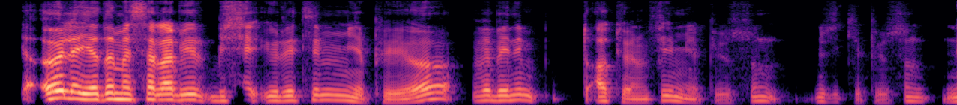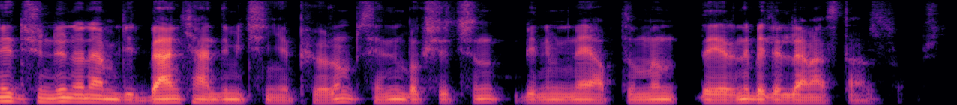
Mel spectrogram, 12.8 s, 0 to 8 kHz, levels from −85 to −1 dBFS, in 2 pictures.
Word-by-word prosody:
Ya 285 - -3
öyle 195 +1 +10
ya 165 -1 +8
da 180 - +9
mesela 165 -2 +7
bir 155 -5 +1
bir - - -3
şey 130 - -4
üretim 140 +3 -3
yapıyor 105 - -1
ve 140 +1 -3
benim 140 0 -1 0.3
atıyorum, 95 -9 -4
film 130 +3 -5
yapıyorsun, 85 - -13 0.2
müzik 110 -3 -16
yapıyorsun, 115 +8 -15
ne 120 -3 -5
düşündüğün 105 +4 -5
önemli 95 -4 -3
değil. 80 -2 -9
Ben, 90 +1 +3
kendim 85 -1 -6
için 75 - -12
yapıyorum, 75 +5 -10
senin 85 +1 -8
bakış 80 - -10
açın 95 0 -11
benim 80 0 -10
ne 85 - -5
yaptığımın 80 +1 -7 0.2
değerini 80 +2 -4
belirlemez 75 -2 -5
tarzı - - -19
sormuştum. - - -30
95 Hz, 165 wpm, -22 LUFS, 80-135 Hz, 0.3 s, öyle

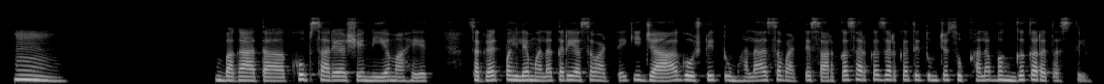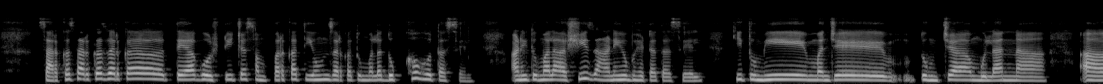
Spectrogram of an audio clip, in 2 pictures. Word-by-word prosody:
हम्म. 195 -8 +2 1.5
बघा 185 -1 +2
आता, 175 -1 0
खूप 230 -1 +1
सारे 195 -5 0
असे 185 0 0
नियम 175 0 -1
आहेत. 170 0 -3 0.5
सगळ्यात 195 0 +1
पहिले, 200 -2 +3
मला 185 -1 -1
तरी 200 +1 +1
असं 190 +1 -1
वाटते 180 -1 -6
की 215 - -2
ज्या 175 -1 +2
गोष्टी 205 0 +1
तुम्हाला 175 -2 -3
असं 200 +1 -2
वाटते 185 +1 -5
सारखं-सारखं 210 +4 -2
जर 215 0 -1
का 210 - -1
ते - - 0
तुमच्या 205 +1 -3
सुखाला 205 -1 -3
भंग 205 -1 +1
करत 185 -4 +1
असतील, 175 - -8 0.6
सारखं-सारखं 235 +7 +1
जर 255 0 +3
का, 255 -2 +3
त्या 220 0 +5
गोष्टीच्या 220 +1 0
संपर्कात 210 +2 -3
येऊन 215 +1 +2
जर 210 -1 +1
का 205 - -3
तुम्हाला 200 0 -1
दुःख 215 +5 -1
होत 230 -4 -1
असेल 170 -5 -6 0.4
आणि 210 +2 +4
तुम्हाला 215 0 +3
अशी 205 +7 +1
जाणीव 210 -2 +1
भेटत 190 -3 -3
असेल 170 0 -5 0.3
की 235 - -1
तुम्ही 225 0 +5
म्हणजे 205 -1 +4 0.4
तुमच्या 205 0 +2
मुलांना 190 -1 +1 0.5
अ, 205 - +4
200 Hz, 145 wpm, -27 LUFS, 185-215 Hz, 1.5 s, त्या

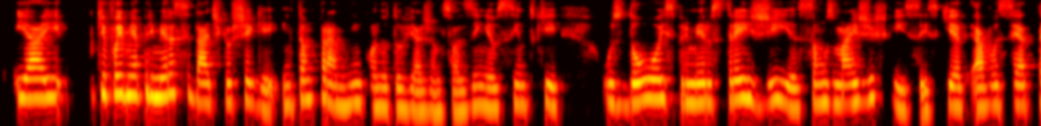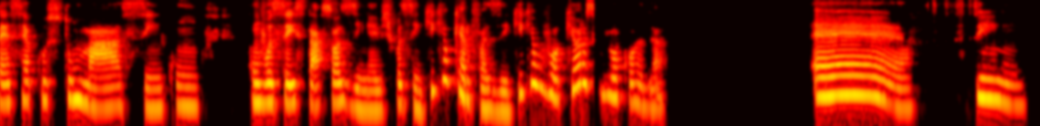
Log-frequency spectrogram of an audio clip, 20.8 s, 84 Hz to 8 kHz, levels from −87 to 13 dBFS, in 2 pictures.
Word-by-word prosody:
E 235 0 0
aí, 230 -3 +3 0.2
porque 270 0 0
foi 265 +1 +6
minha 255 0 +3
primeira 250 0 +3
cidade 205 -8 0
que - - -10
eu - - -3
cheguei, 200 -5 -4
então, 215 +5 -4
pra 215 -4 -1
mim, 185 +3 -5
quando 175 -3 -7
eu - - -3
estou 165 0 -6
viajando 145 -2 -7
sozinha, 165 +4 -5
eu - - -4
sinto 180 +2 -2
que 180 -4 -3 0.4
os 190 -2 -2
2 225 +3 +2
primeiros 195 0 0
3 225 +1 +2
dias 185 -3 -2
são 195 0 -2
os 200 -1 -2
mais 190 +1 0
difíceis, 170 -10 -4
que, 190 - +2
eh 170 0 -3 0.2
você 185 +1 -2
até 185 +1 0
se 210 +2 0
acostumar 205 -5 +2
assim 165 -2 -3
com 175 0 -8 0.6
você 200 -1 +5
estar 195 0 +3
sozinha 170 -7 0
e, - - -4
tipo 150 +6 -5
assim: 185 -4 -1
"O - - -11
que 300 +8 -4
eu 440 - +1
quero 240 - +1
fazer? 150 -3 -4
O - - -12
que 275 - -3
eu 390 - +5
vou 330 - -4
fazer? 230 -2 0
Que 320 - -2
horas 385 +1 +4
eu 260 - -8
vou 240 - +1
acordar?". 195 -6 -8 1.5
É, 250 -6 +5 0.7
sim. 215 -7 0
195 Hz, 175 wpm, -24 LUFS, 175-230 Hz, 1.5 s, foi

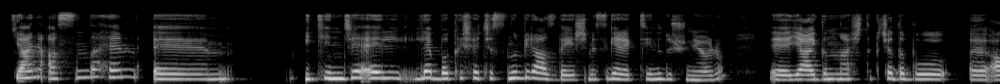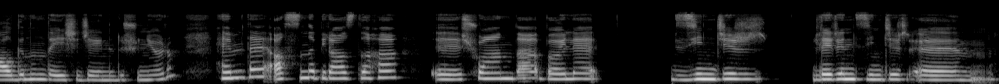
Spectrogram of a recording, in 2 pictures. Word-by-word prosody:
Yani, 325 +3 +2
aslında 270 +6 -3
hem, 340 +1 -2 0.2
emm, 240 0 0 0.8
2'nci 270 +2 +4
elle 285 -2 +3
bakış 285 +2 -1
açısının 280 +1 0
biraz 260 -7 0
değişmesi 225 +3 -4
gerektiğini 245 0 0
düşünüyorum. 215 - -6 0.4
Eee, - - -3
yaygınlaştıkça 240 +4 0
da 250 -2 -1
bu, 235 0 0 0.2
eee, 215 -1 0
algının 230 +3 +1
değişeceğini 210 -2 -4
düşünüyorum. 215 - -8 0.4
Hem 295 +2 +1
de 355 +1 0
aslında 300 +5 0
biraz 275 -1 -1
daha, 310 +2 -1 0.4
eee, 230 0 -1
şu 255 +5 -1
anda 265 - -1
böyle 250 +1 -1 0.8
zincirlerin 245 +1 +3
zincir, 230 -1 -1
emm 205 +3 -1
245 Hz, 95 wpm, -22 LUFS, 230-275 Hz, 0.8 s, 2'nci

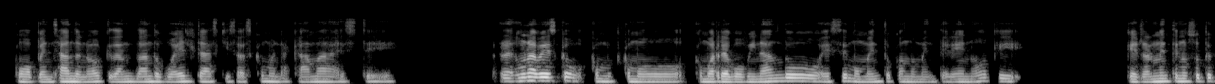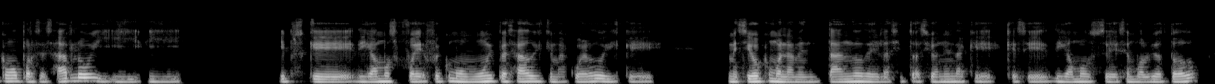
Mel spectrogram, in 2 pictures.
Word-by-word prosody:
como 120 -1 0
pensando, 125 +2 +3
¿no?, 125 +3 0
que 130 - -6
dan 125 +1 +1
dando 125 0 +2
vueltas, 125 +1 0
quizás 130 +2 -6
como 135 -1 -2
en - - 0
la 130 0 -8
cama, 120 0 -2
este, 135 +1 -6 1.0
eh, 145 -1 0
una 170 +3 +7
vez 165 -1 +9
co 165 -2 0
como 130 -2 -1
como 120 -2 0
como 125 0 +1
rebobinando 135 +4 +4
ese 130 +5 -1
momento 130 +1 -1
cuando 125 -2 -3
me 120 0 -5
enteré, 120 0 -4
¿no?, 130 +6 -2
que 140 -4 -3 1.1
que 125 - +2
realmente 130 +4 +2
no 135 -1 +4
supe 150 +2 0
cómo 140 -1 +2
procesarlo 135 +5 +2
y 160 - -1
y 120 +1 -7
y 120 0 -7 1.0
y 130 - -2
pues, 130 -2 -11
que 120 -1 0
digamos 125 +1 +1
fue 125 +1 -1
fue 135 -1 -4
como 130 -3 +2
muy 125 +3 +3
pesado, 130 +1 +2
y 130 - -2
que 120 - -7
me 120 - -5
acuerdo 130 +2 0
y 125 0 -3
que 125 0 -7 0.8
me 125 -2 -1
sigo 130 +1 +4
como 130 -1 +3
lamentando 120 +2 0
de 120 -1 +1
la 115 -1 -6
situación 125 -2 -5
en 125 - 0
la 125 0 -2
que 125 0 -7
que - - -8
se 60 - -5
digamos, 125 -1 -2
se 120 - -4
desenvolvió 120 0 -3
todo. 130 +5 0
125 Hz, 170 wpm, -20 LUFS, 120-135 Hz, 1.1 s, vez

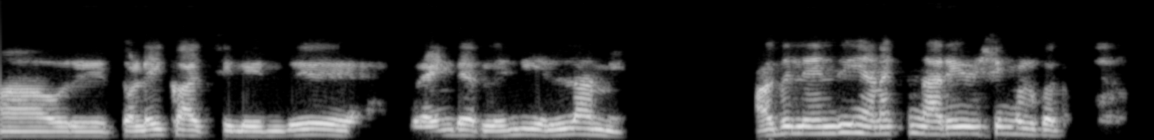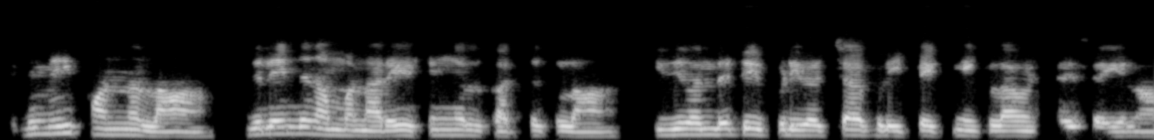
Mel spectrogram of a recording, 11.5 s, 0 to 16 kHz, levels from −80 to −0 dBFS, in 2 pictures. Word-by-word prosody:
அ - - +1 0.3
ஒரு 120 0 0 0.2
தொலைக்காட்சியிலருந்து 130 -1 +1 0.5
கிரைண்டர்லருந்து 135 +2 +1
எல்லாமே. 150 -4 +1 0.7
அதுலருந்து 185 +2 +3
எனக்கு 180 +2 -2
நெறைய 175 +2 +4
விஷயங்கள் 170 -4 -2
கத்துதர - - -8 0.3
இதுமாரி 175 +5 -1
பண்ணலாம். 125 -8 +1 0.2
இதுலேருந்து 175 +2 +1
நம்ம 140 -2 0
நெறைய 130 +2 +3
விஷயங்கள் 140 +1 -4
கத்துக்கலாம். 120 -4 -2 0.3
இது 145 - 0
வந்துட்டு 150 +1 0
இப்பிடி 140 -1 -1
வச்சா 130 +2 0
இப்பிடி 125 0 0
டெக்னிக்கலா 125 0 0
வந்து 125 0 -4
செய்யலாம் 115 0 -2
140 Hz, 130 wpm, -16 LUFS, 125-160 Hz, 0.7 s, நெறைய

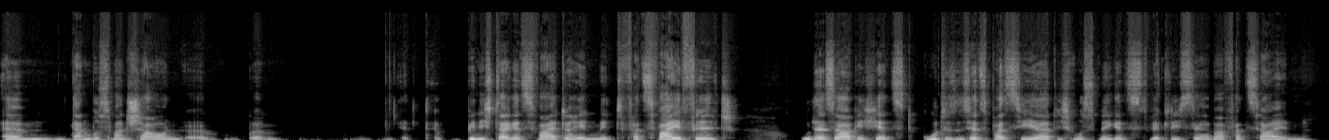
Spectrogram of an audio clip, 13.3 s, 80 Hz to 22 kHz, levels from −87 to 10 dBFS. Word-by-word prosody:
Ähm, 150 -2 0
dann 125 +4 0
muss 170 +2 -4
man 165 -1 -2
schauen, 160 0 +1
äh, - - -7 0.5
ähm, - - -6 1.2
e - - -14 0.2
de - - -13 0.2
bin 175 0 +6
ich 175 -1 +2
da 160 -2 +4
jetzt 145 -1 0
weiterhin 160 +4 +1
mit 155 -1 -3
verzweifelt? 160 +8 +3 0.6
Oder 165 -2 +2
sage 160 -1 +4
ich 160 +1 -7
jetzt: 160 -1 -2
„Gut, 185 -1 +1
es 150 - -5
ist - - -5
jetzt 165 -1 +1
passiert, 160 +3 +1
ich - - -7
muss 160 -1 -5
mir 155 -1 -1
jetzt 150 0 -5
wirklich 155 0 -5
selber 140 0 -3
verzeihen“? 115 -5 -3
155 Hz, 145 wpm, -24 LUFS, 145-165 Hz, 1.2 s, bin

